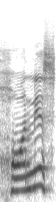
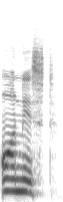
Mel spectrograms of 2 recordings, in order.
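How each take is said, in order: First: The word starts with an h sound. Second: The word starts with a vowel sound. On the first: The speaker calls it wrong. "हॉनेस्ट नहीं होता" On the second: The speaker calls it right. "यहां भी H silent है"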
